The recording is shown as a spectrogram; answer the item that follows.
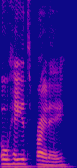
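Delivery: ordinary delivery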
